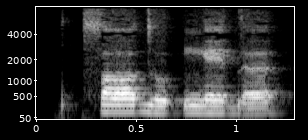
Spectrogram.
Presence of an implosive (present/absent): absent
